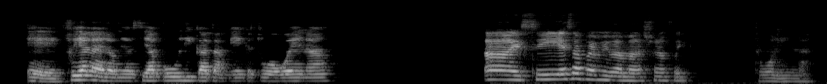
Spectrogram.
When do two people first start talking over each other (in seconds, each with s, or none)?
none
